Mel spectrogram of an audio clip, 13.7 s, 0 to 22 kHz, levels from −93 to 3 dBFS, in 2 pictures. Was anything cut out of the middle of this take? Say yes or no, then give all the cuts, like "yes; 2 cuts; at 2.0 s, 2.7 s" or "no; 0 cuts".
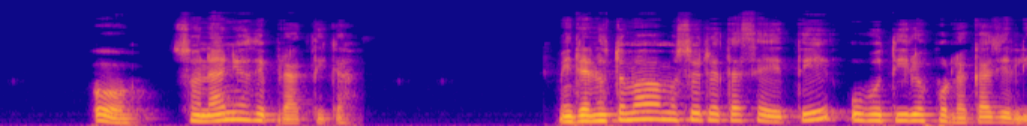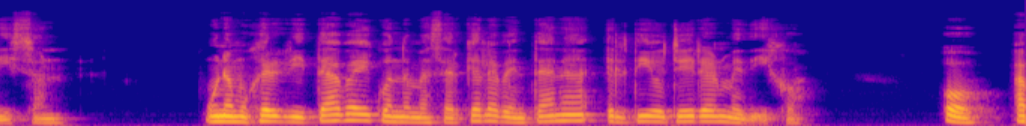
no; 0 cuts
